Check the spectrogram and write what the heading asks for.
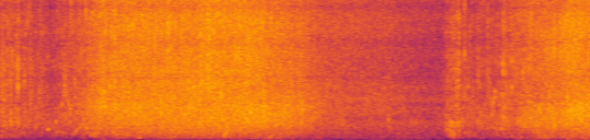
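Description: Small waves washing in on a shallow beach: one wash swells and fades over about three seconds, and another builds near the end. There is a short thump about four and a half seconds in.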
